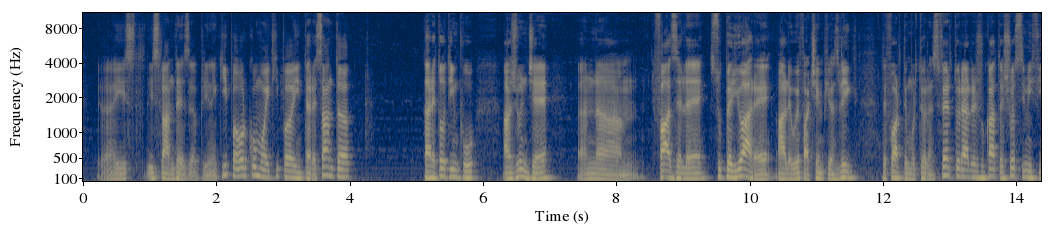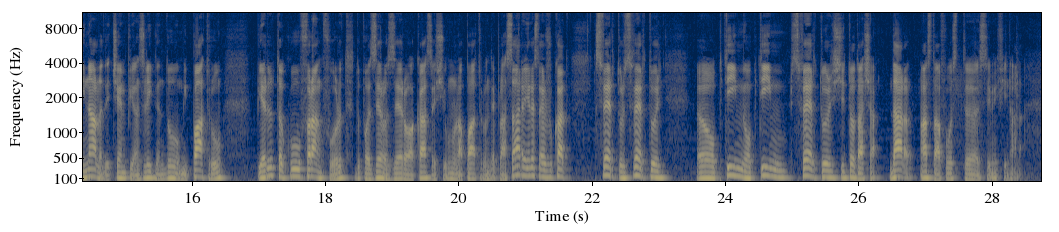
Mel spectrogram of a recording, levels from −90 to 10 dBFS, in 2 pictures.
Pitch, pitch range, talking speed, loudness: 115 Hz, 105-135 Hz, 125 wpm, -25 LUFS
